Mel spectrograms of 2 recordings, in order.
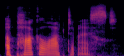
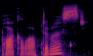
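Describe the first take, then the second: First: The word is said slowly and deliberately. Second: The word is said at normal conversational speed.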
